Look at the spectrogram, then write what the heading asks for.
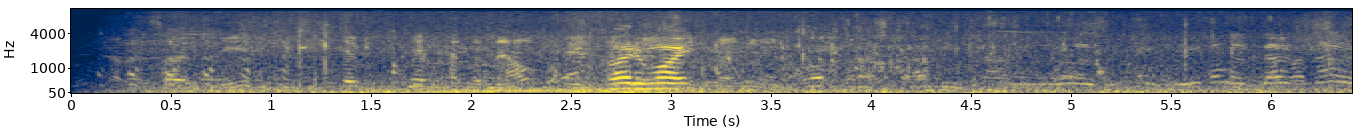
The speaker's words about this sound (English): On a sunny Saturday morning in February, a small fleet of kayaks and a Pennsylvania riverboat are launched on the murky brown waters of the Wairua River, west of Whangarei.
